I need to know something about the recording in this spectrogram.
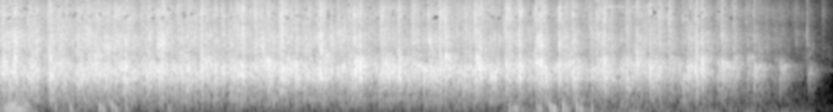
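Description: Audience applauding, with a few voices under the clapping; the applause fades near the end and the recording cuts off.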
